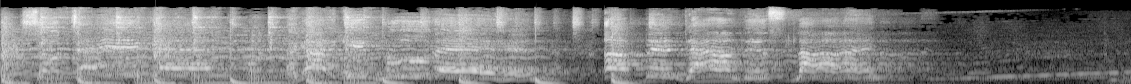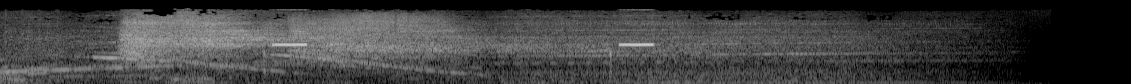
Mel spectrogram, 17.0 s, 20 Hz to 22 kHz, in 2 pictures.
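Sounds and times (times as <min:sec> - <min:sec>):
synthesized tones sliding: 0:06.2 - 0:16.2
short high beep: 0:13.1 - 0:13.4.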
